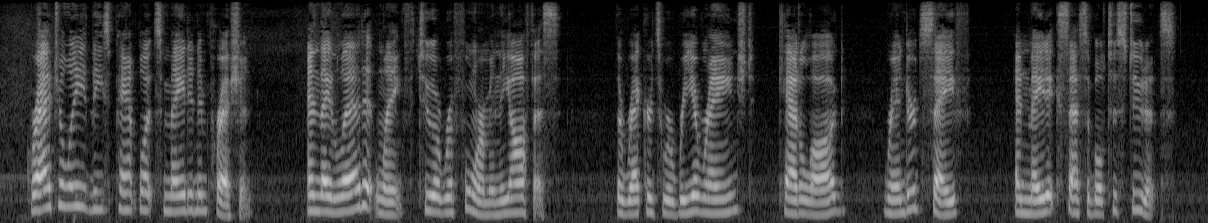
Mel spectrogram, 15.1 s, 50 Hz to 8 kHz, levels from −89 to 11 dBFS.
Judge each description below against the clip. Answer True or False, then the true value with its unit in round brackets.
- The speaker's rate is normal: False (115 wpm)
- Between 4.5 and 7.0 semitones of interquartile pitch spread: False (3.4 semitones)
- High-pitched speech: True (195 Hz)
